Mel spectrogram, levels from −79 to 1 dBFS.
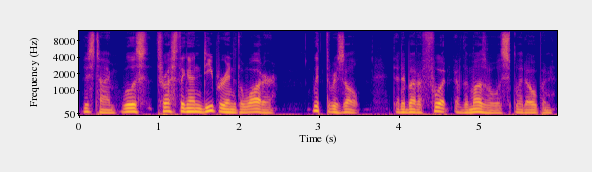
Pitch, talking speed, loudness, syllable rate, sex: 120 Hz, 230 wpm, -17 LUFS, 6.1 syllables/s, male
